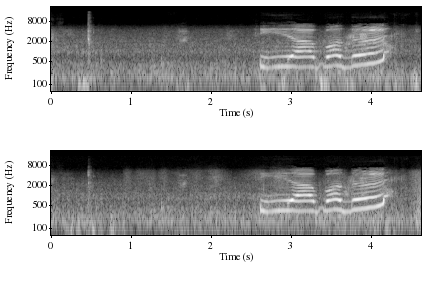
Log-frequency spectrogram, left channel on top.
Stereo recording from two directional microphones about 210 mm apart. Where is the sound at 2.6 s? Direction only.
15° right (ahead or behind).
